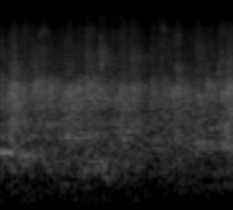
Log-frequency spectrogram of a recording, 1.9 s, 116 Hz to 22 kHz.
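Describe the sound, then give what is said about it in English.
A church audience clapping their hands during a short praise break, in a dense, steady wash of applause that holds at an even, fairly loud level throughout, with no individual claps standing out. “if you believe that we're living in a day of promise for this church, you ought to take about a little 5-second praise break right now, and you ought to clap your hands and thank Jesus that you're living in this day.”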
